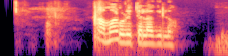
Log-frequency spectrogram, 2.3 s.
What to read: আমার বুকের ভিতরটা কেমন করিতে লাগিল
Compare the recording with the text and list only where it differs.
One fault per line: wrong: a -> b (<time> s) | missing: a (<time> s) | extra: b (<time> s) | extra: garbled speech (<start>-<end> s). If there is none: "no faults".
missing: বুকের ভিতরটা কেমন (1.2 s)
